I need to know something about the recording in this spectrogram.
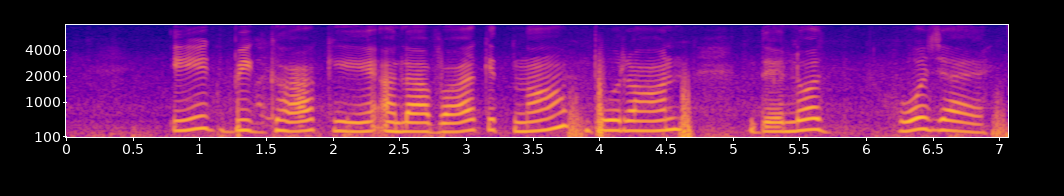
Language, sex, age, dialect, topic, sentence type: Maithili, female, 18-24, Angika, agriculture, question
